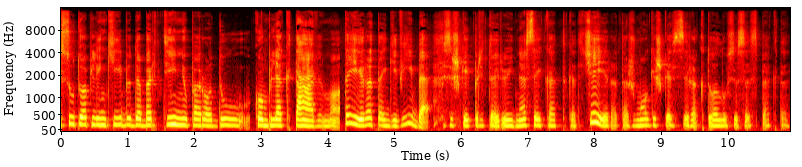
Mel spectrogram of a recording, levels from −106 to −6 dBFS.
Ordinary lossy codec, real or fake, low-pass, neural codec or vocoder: MP3, 96 kbps; real; 14.4 kHz; none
